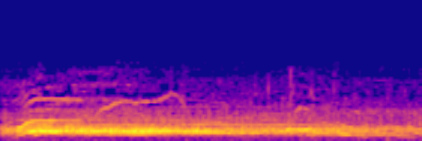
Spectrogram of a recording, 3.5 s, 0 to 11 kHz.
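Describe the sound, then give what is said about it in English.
A crowd of striking protesters in Australia cheers in a sustained roar, with whoops and rising and falling shouts over a steady wash of many voices. “The nationwide in Australia, there are 100,000 strikers! massive this crowd is, everyone!”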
